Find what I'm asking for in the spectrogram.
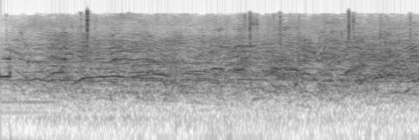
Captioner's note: children shouting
